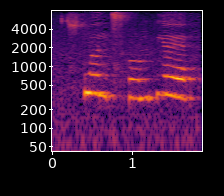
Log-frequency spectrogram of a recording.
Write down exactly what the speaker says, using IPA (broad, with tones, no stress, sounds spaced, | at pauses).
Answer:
t͡sʰ w ə˥˨ n t͡sʰ ɤ˨˦ ŋ p j ɛ˥˨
